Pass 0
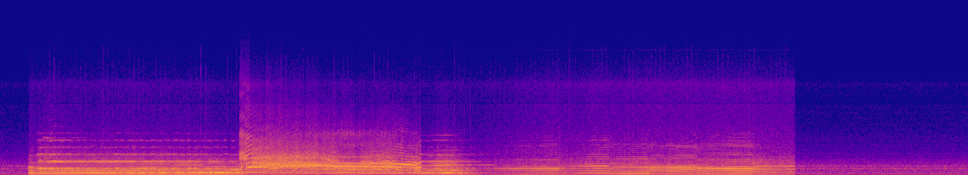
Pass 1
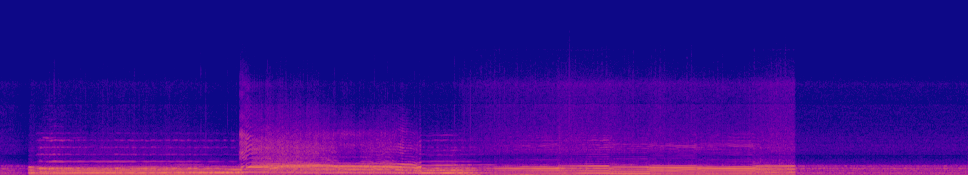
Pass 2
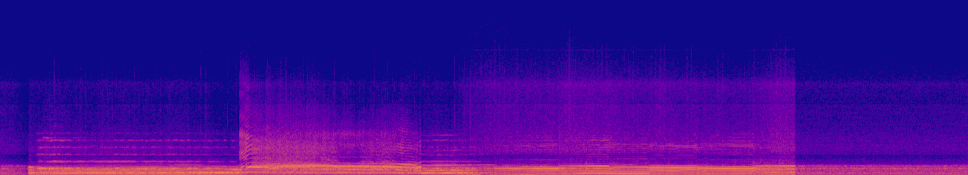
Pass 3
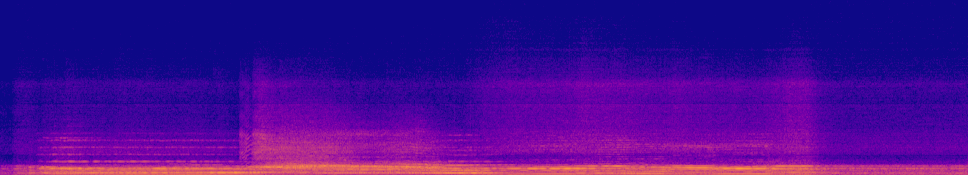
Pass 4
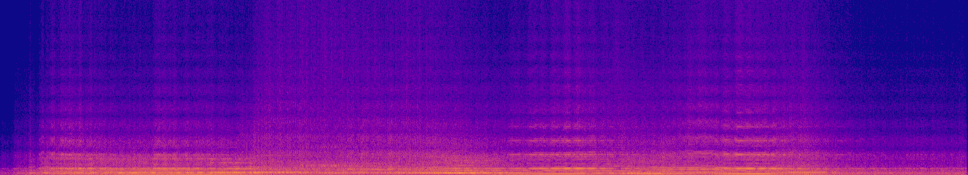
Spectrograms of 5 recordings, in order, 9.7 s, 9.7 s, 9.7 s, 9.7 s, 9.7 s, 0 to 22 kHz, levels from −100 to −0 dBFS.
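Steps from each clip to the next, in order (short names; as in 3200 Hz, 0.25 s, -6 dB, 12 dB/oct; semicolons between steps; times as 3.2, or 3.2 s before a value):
band shelf 1900 Hz -16 dB 1.1 oct; reverse; compressor 6:1, threshold -36 dBFS, peak gain reduction 12.5 dB; reverse
limiter -32 dBFS, peak gain reduction 4 dB; gain +4.5 dB
plate-style reverb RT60 0.82 s, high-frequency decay 0.95×, pre-delay 0.115 s, DRR -9 dB; gain -7 dB
median filter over 41 samples; on a send: reverse bouncing-ball echo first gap 0.11 s, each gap 1.3×, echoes 5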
